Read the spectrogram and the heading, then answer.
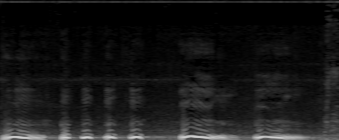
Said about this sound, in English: And the large great horned owl says, "I'm a great horned owl, aren't you?"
